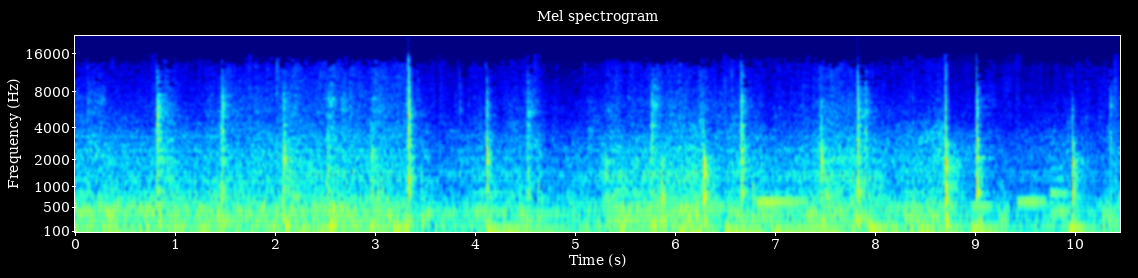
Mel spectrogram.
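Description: Fried chicken pieces sizzling gently in sauce in a non-stick wok on low heat while they are tossed. Wooden chopsticks and then a wooden spatula knock and scrape against the pan at irregular intervals.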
